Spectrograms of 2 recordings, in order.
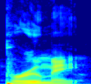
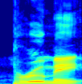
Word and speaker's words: BruMate: really into okay um have you heard of brewmate no and i'm not a coffee drinker is it a coffee drinking thing it doesn't have to be so okay so brewmate it's spelled bru m-a-t-e their first thing was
